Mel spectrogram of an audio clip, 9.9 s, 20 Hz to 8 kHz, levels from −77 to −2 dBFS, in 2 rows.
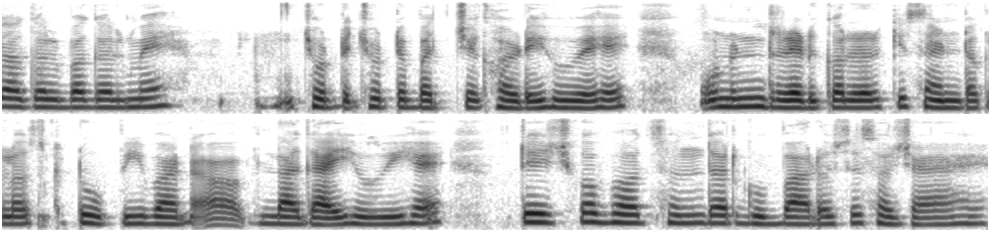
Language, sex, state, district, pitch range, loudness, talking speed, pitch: Hindi, female, Uttar Pradesh, Jyotiba Phule Nagar, 190-215 Hz, -19 LUFS, 170 wpm, 200 Hz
